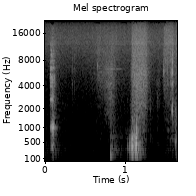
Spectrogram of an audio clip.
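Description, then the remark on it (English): A woman sips her drink: a few soft, wet slurping bursts, the longest one in the middle, with quiet pauses between and no talking. “She's sipping on her drink and I caught her.”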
